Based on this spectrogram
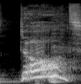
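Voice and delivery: sudden high, very loud cry; acted-out high-pitched shout; mock shout. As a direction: yell it as a sharp retold warning. Retelling a character's abrupt cry.

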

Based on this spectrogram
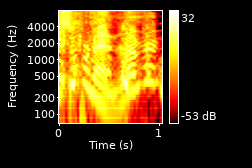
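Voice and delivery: high, loud mock mom voice; exaggerated high-pitched mom impression; imitated mom. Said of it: "your mom's like".

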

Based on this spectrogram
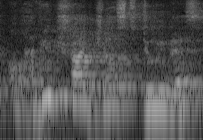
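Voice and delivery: patronizing tip from a stranger; mock helpful suggestion. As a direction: play the smug helper. Mocking backseat drivers' advice.

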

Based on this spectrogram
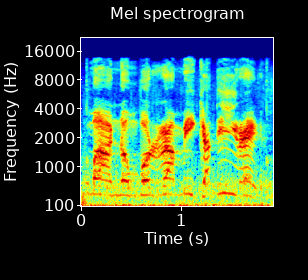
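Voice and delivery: high, panicky grandfather; aghast, high-voiced protest; alarmed stammer. A narrator's reading. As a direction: falter in high-pitched dread. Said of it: "balbettò nonno Joe".

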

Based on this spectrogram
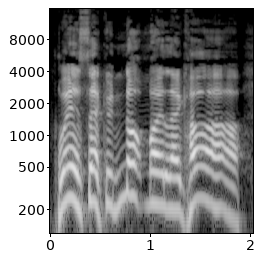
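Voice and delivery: high mock-triumphant taunt; gloating villain. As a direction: reveal the trick with a fake villain laugh. Villain drops the pretence, gloats.

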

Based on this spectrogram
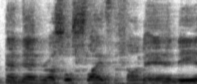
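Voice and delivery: usual speaking voice

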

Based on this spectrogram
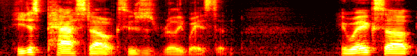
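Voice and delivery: usual speaking voice

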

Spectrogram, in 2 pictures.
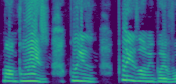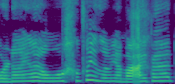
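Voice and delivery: high, loud mock-crying plea; whining seven-year-old. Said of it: "sounds like my seven-year-old that just got in trouble".

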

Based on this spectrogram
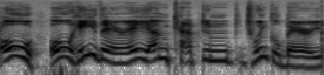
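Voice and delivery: mock Canadian accent. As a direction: parody a goofy Canadian police officer. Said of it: "a guy being like".

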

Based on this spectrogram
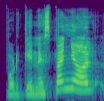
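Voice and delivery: ordinary delivery

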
